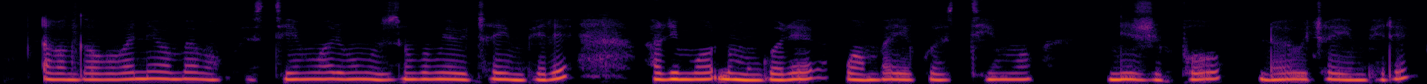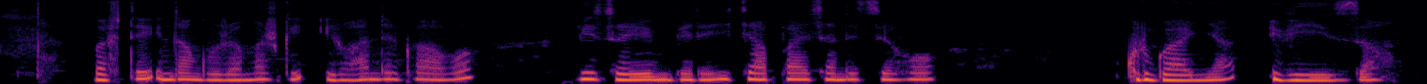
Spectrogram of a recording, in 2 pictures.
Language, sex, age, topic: Kinyarwanda, female, 18-24, government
